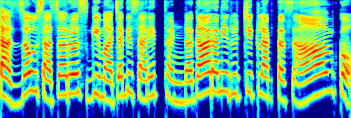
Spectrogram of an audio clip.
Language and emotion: Goan Konkani, happy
